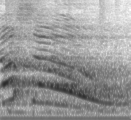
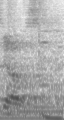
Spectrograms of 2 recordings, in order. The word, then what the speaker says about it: dos: Doso! Is that how you say it? Something like that? No. No? Yeah, just dose.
